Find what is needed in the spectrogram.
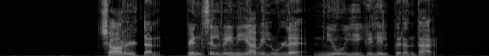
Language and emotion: Tamil, neutral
